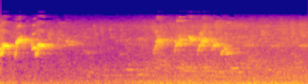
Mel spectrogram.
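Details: Caged red-whiskered bulbul, caught young by hand and noted for its many different songs; two short phrases of chirpy, tumbling whistles, the second longer and falling at its end, with low background noise.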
